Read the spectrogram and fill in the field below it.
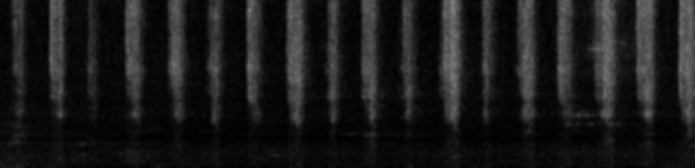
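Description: A hand mixes wheat flour, gram flour and semolina in a bowl, giving a quiet, rhythmic run of soft rubbing, scraping strokes at about two per second, close and faint.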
